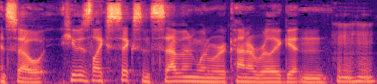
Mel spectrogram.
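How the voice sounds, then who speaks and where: A man with a normal speaking voice talks at medium pitch and a moderate pace, with ordinary pitch variation. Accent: American. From Texas, Houston. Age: 30s. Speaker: airline pilot in recovery. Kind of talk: personal testimony interview.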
